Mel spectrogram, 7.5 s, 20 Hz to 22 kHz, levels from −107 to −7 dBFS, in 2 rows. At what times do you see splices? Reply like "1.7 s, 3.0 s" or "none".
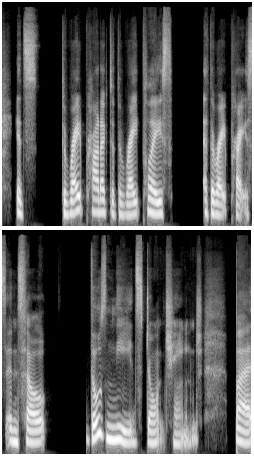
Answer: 2.1 s

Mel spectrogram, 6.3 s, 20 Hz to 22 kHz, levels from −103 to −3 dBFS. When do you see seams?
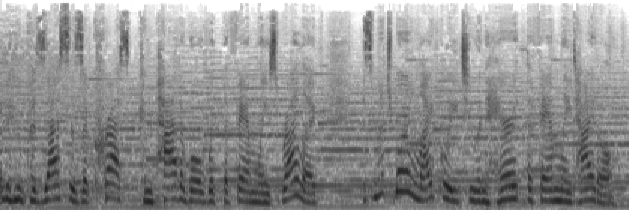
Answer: none

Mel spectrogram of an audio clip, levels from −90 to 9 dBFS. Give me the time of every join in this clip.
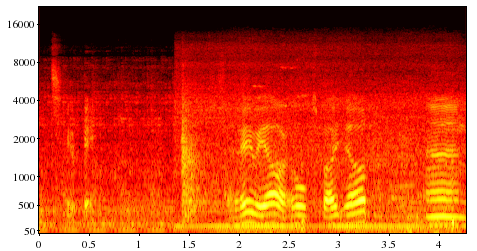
1.4 s

